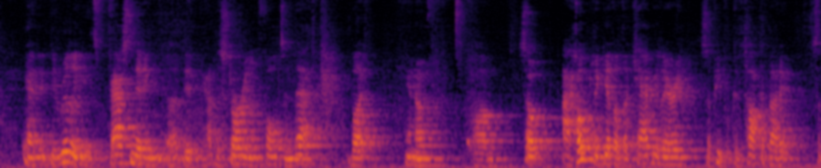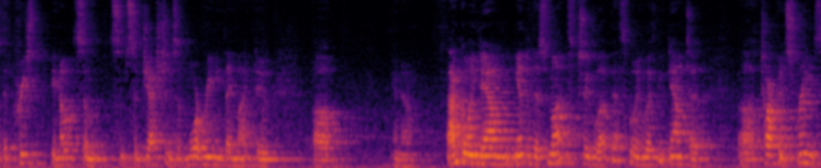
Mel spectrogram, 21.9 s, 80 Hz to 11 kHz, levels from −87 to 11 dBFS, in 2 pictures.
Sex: male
